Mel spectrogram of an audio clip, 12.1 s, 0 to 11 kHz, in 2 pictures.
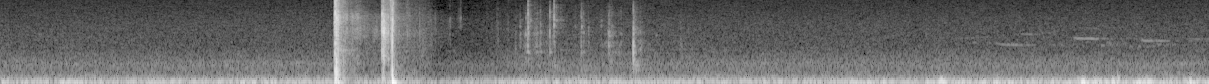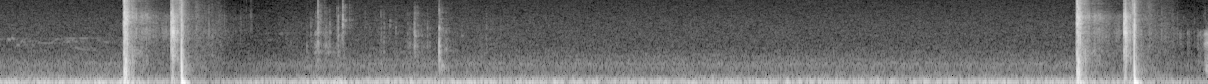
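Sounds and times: air rifle shots cracking: 1.6s - 3.3s, 6.6s - 8.4s, 11.4s - 12.0s.

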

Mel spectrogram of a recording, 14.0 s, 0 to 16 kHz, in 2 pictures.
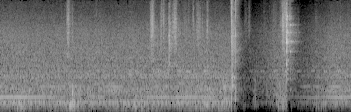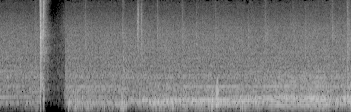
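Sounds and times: steady hum: 0.0s - 14.0s
nail gun shots: 4.6s - 4.9s, 7.8s - 8.1s.

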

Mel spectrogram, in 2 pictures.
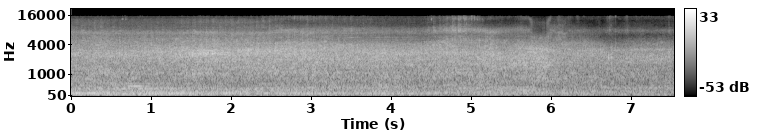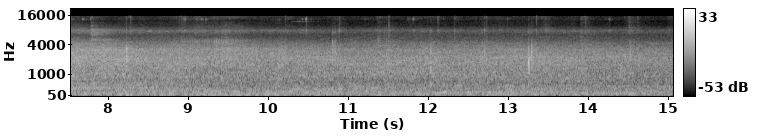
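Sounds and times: distant road traffic: 0.0s - 15.0s.

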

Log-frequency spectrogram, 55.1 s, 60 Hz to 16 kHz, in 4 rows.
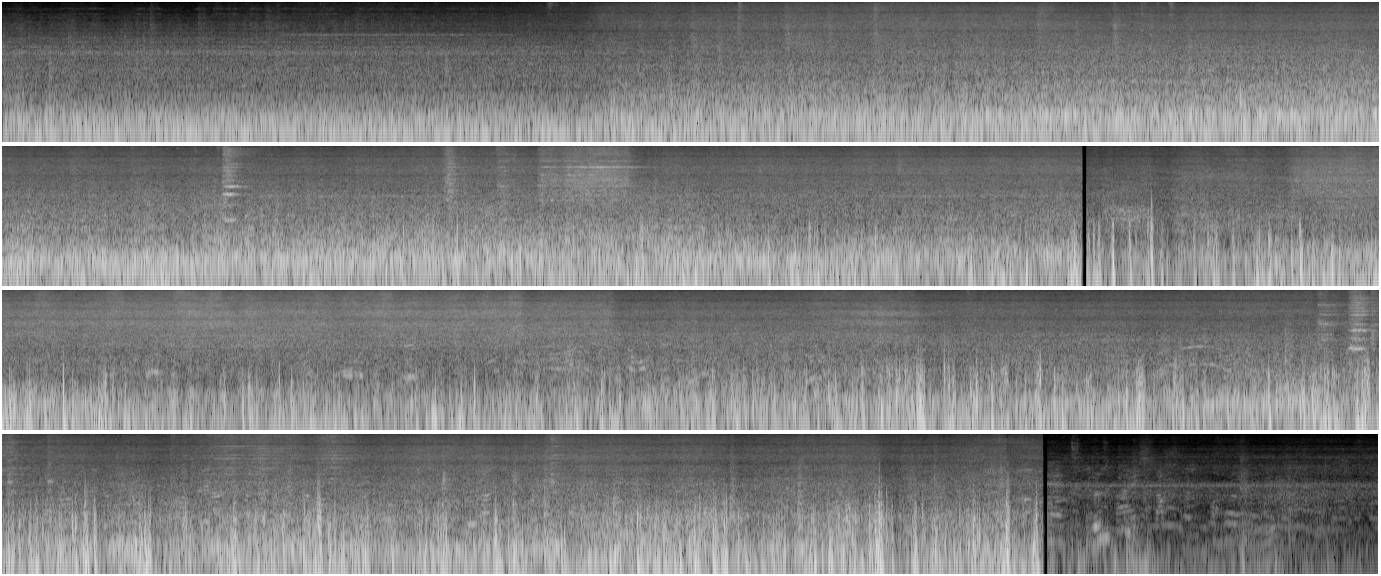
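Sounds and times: train wheels clicking on rails: 0.0s - 24.6s, 25.3s - 51.7s
high squeal: 2.6s - 5.4s, 19.1s - 20.2s
wind on microphone: 20.0s - 51.7s.

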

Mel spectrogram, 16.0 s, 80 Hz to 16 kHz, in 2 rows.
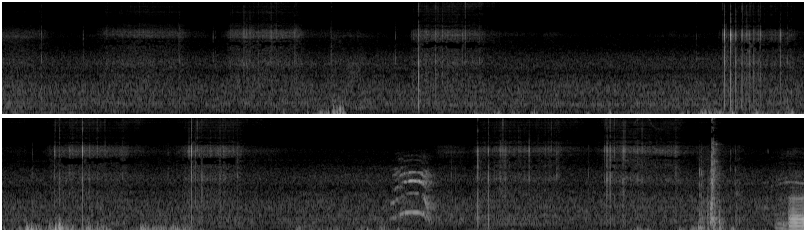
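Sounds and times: vape coil sizzling and crackling: 0.0s - 5.3s, 7.1s - 11.0s, 12.5s - 15.0s.

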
